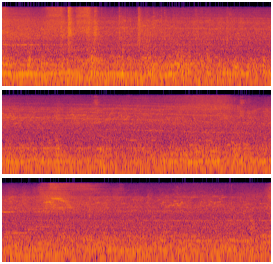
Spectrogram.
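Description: Sydney Trains Y set test train at a station platform, with a steady low rumble of rail noise, faint squeals and clicks, and background station ambience throughout.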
